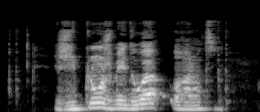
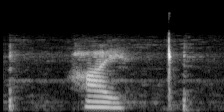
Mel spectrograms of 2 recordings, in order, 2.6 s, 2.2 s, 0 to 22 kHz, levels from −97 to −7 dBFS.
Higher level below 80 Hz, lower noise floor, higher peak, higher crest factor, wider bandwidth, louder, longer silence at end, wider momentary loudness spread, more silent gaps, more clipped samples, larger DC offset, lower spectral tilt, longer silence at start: first, -66 dBFS vs -74 dBFS; about the same, -61 dBFS vs -60 dBFS; second, -8 dBFS vs -2 dBFS; second, 18 dB vs 26 dB; first, 10.5 kHz vs 7.6 kHz; about the same, -24 LUFS vs -23 LUFS; about the same, 0.4 s vs 0.35 s; second, 14 LU vs 23 LU; neither; neither; neither; first, -6.5 dB/octave vs 0 dB/octave; first, 0.55 s vs 0.1 s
